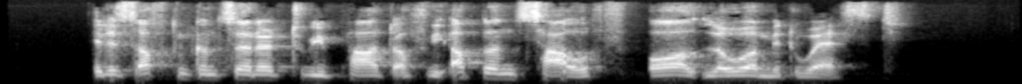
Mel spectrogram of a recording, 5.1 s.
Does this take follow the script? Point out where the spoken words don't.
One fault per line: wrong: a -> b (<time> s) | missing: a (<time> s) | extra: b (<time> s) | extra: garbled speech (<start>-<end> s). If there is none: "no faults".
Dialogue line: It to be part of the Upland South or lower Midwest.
extra: is often considered (0.6 s)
